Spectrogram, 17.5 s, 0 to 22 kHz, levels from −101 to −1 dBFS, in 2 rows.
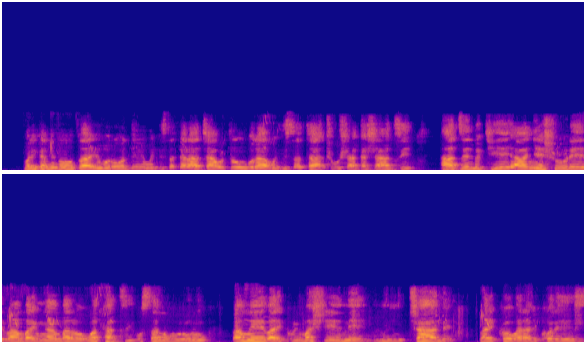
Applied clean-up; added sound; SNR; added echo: neural mask model DeepFilterNet 3.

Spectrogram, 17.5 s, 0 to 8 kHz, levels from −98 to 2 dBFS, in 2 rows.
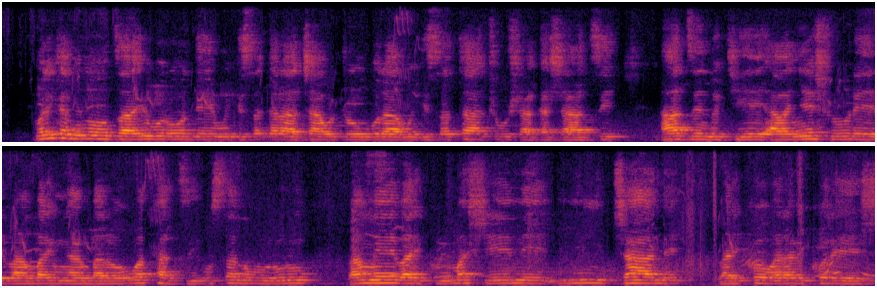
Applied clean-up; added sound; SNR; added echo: neural separator model SepFormer DNS4.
